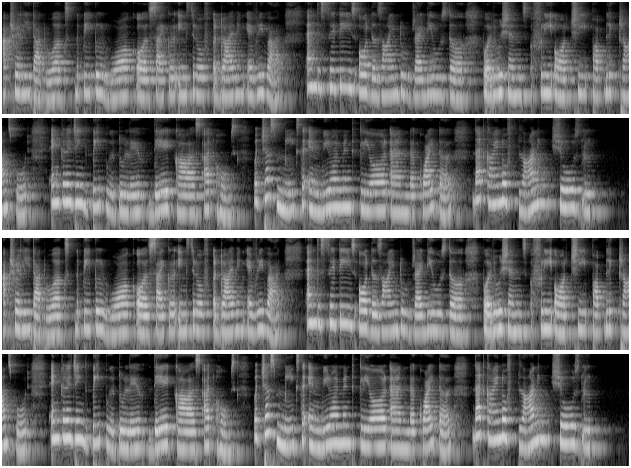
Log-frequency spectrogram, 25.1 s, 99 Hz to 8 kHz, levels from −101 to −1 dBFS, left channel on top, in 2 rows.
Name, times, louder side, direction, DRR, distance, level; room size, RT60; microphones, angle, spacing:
voice 1, 0.0-5.8 6.1-17.2 17.6-24.3, right 3 dB, 25° right, 9 dB, 0.4 m, -29 dB
7.6 x 6.3 x 6.1 m, 0.81 s
head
